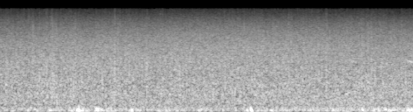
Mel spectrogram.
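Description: Steady hiss of rain falling on foliage, with a few soft low thumps about a second in and again about three seconds in.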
